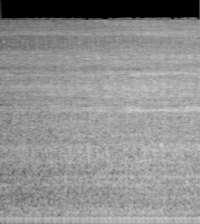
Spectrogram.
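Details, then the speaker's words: Alfa Romeo with SPICA injection pump, after the pump gap, rod length and timing were adjusted to cure very rich running: an even, steady idle with a smooth low pulse and hiss over the top, no misses or stumbles; it is idling normally. "okay well as you can see now it runs and I'll tell you what it was it's pretty dumb"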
